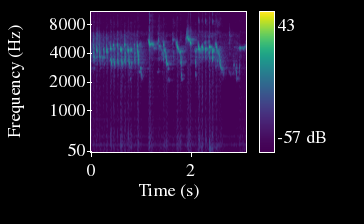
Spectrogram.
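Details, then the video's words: Canary song opening with a rapid pulsed trill of even repeated notes, then shifting into varied sweeping whistles and warbles. "صوت الكناري الأصلي | Canary Chirping Sounds"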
